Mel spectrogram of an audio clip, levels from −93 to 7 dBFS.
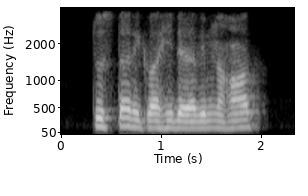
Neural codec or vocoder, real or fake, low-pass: codec, 16 kHz in and 24 kHz out, 1 kbps, XY-Tokenizer; fake; 3.6 kHz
